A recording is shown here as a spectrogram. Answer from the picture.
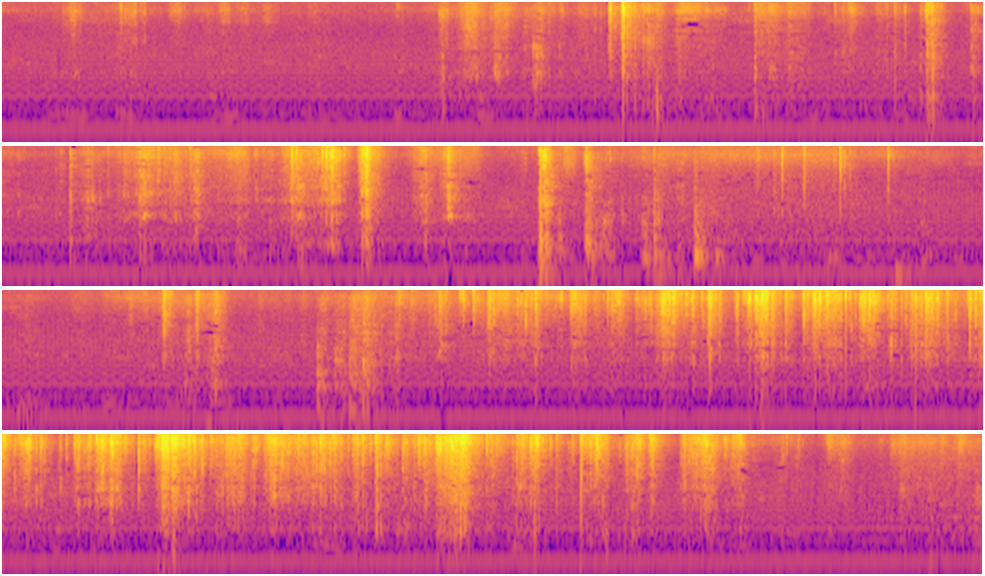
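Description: Trading cards and their pack wrappers being handled on a table: scattered clicks and slides of cards at first, then a dense run of crinkling and rustling over the last six seconds or so.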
